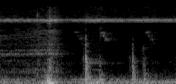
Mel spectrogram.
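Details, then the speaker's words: 2001 Ford Taurus front end rattle over bumps: short dull clunks with light rattle as the front sway bar end link is pried down; the bolt head in the plastic link is worn out. "this bold this nut or I should say around the head that goes into the plastic is wore out so this was my issue here"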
